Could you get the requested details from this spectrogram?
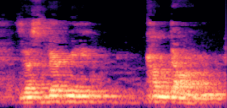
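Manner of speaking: deliberately slowed, calming pace.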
